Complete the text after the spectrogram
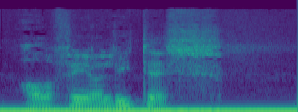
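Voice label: "alveolitis", Dutch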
